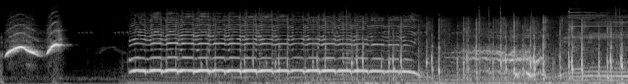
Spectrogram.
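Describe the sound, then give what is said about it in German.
A horse named Lady, being ridden, lets out a long, loud, high-pitched whinny, then hooves clop and clatter unevenly. A short swooping whistle comes just before the neigh. “Kleiner Fuchs, da bist du ja! Er reitet auf meiner Lady!”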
